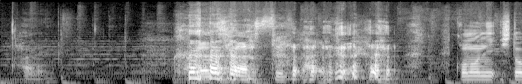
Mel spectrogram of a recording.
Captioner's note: laughs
